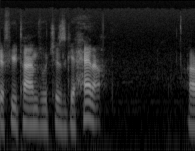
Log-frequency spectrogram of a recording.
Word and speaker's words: Gehenna: And in Hebrew, in the Old Testament, instead of saying Gehenna is how you say it in Greek, you said Hinnom, verse 10.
